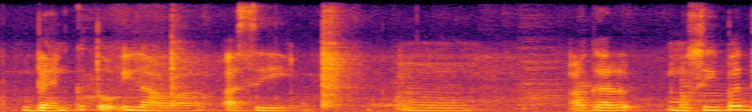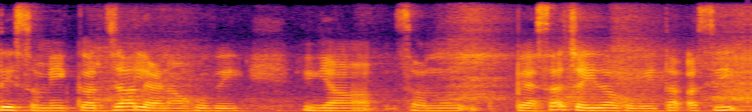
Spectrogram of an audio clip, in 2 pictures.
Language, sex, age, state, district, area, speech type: Punjabi, female, 30-45, Punjab, Ludhiana, urban, spontaneous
